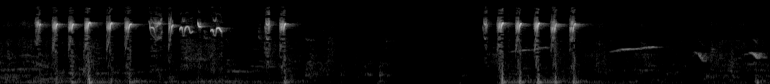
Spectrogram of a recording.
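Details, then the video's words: Sunbird in full song, used as a tutor recording for caged magpie-robins: quick series of very high, sharp chip notes, a pause, another rapid chip series, then faint thin rising whistles. "MASTERAN KOWUL GACOR || KOLIBRI WULUNG, KOLIBRI WAYANG"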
